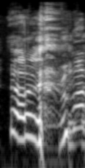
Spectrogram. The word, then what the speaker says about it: rhubarb: There's a silent H in there somewhere. After the B.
